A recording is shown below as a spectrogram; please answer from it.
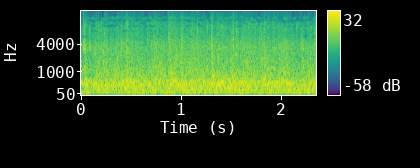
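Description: An audience of members of parliament applauding, a dense, loud, even clatter of clapping.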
